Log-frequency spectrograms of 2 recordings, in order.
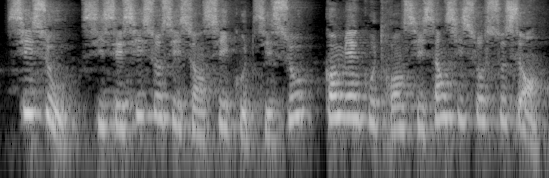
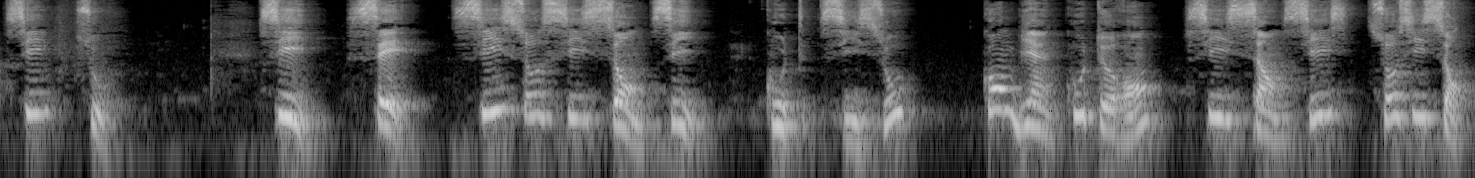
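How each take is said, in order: First: Trava-língua ágil, sílabas encadeadas, tom mais agudo; mais rápido. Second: Trava-língua bem lento e agudo, sílaba por sílaba; devagarzinho. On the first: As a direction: emende as sílabas do trava-língua num ritmo corrido. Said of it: "Eu vou falar mais rápido". (rápido e encadeado, como trava-língua) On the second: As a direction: articule cada sílaba com exagero, sem pressa. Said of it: "Eu vou div-, repetir devagarzinho". (bem devagarzinho, articulação exagerada) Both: Shown as a demonstration.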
